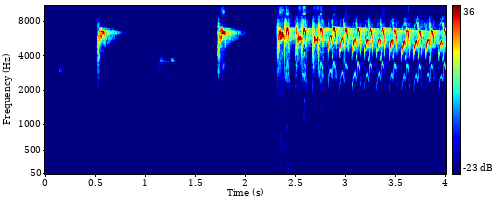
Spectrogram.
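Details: At midday a crimson sunbird sings vigorously. Two piercing high notes drop quickly and are spaced over a second apart. They are followed by a fast, sustained rattle of high chirps that runs on to the end.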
